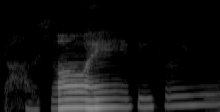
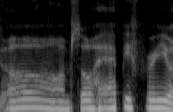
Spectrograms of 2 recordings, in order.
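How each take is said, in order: First: Slow, soft, high sarcastic congratulation; through-the-teeth fake joy, slowly; slow soft sarcastic cheer; fake happiness. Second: Mock cheerful congratulation; mild mock cheer; fake happiness. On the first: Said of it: "I'm sitting here like". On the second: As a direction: fake a happy tone. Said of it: "I'm just sitting here like".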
